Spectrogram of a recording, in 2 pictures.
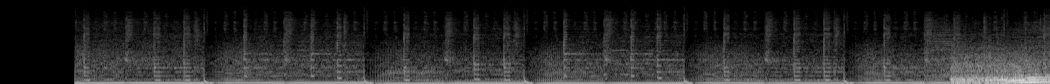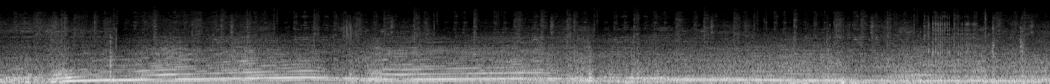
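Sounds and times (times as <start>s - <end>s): car engine accelerating hard: 9.5s - 21.0s.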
